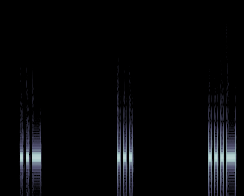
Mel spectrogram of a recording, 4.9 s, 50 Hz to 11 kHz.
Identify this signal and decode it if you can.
Morse code, heard as a keyed tone, about 20 wpm, spaced as for 5 wpm, 690 Hz. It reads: USV
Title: 229 Lesson 37e - Letter x - Three Characters 20wpm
